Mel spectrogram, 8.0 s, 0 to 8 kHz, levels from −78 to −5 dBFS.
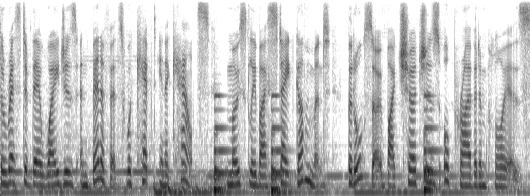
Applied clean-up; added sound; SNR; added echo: none; Bowed string instrument; -2 dB; none.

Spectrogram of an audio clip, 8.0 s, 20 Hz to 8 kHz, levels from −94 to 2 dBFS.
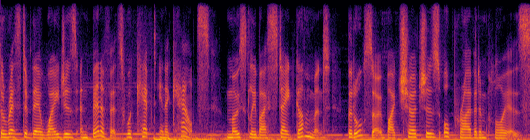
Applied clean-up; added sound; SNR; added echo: none; none; none; none.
